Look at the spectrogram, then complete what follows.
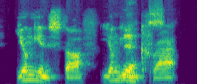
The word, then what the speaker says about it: Jungian: It's German, so the J's pronounced with a Y. Jungian stuff, Jungian crap, right?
